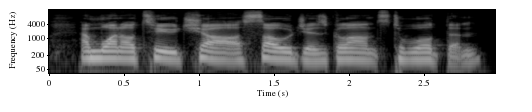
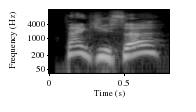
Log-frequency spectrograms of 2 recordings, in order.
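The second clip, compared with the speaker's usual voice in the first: higher, crisp soldier's reply; to attention; 8 semitones higher, 4 dB louder than usual. A narrator's reading. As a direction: snap to attention. Ember relieved, answering.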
